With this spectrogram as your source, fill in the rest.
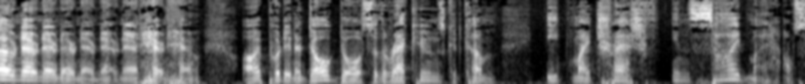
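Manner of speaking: low, affected, put-on British accent and cadence. Imitating a british person explaining something, imitating a british accent. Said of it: "when a British person says it with their affectation and their cadence".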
